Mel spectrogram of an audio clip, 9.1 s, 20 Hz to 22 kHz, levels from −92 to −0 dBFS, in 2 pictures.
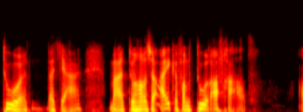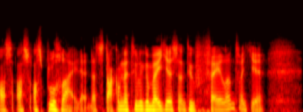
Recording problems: muffled; slightly; fading above 3.5 kHz

